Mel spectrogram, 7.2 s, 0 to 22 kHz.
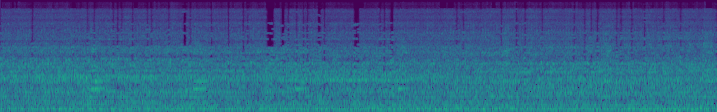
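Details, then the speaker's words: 2014 Kia Sorento front brake rotor, worse the longer it is driven and present in neutral with the engine off: light, high chirps with wheel rotation; lateral runout about 0.015 in against a 0.003–0.006 in spec. "So you can definitely hear a noise from this side."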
